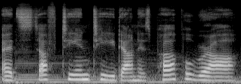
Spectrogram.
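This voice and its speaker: A woman's voice: mid-range voice, steady tone, normal speed, darkish tone, natural voice. An actress playing a tough, wry female adventurer who narrates her own story in a scripted audio drama. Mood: wry storytelling. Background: music.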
